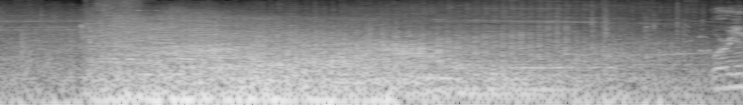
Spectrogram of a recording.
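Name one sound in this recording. A helicopter's rotor thumps and roars.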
